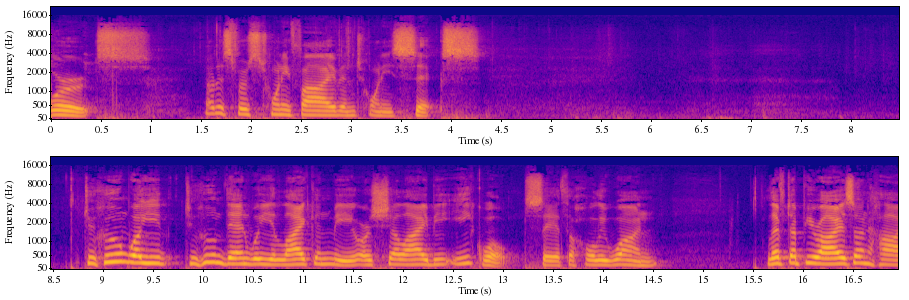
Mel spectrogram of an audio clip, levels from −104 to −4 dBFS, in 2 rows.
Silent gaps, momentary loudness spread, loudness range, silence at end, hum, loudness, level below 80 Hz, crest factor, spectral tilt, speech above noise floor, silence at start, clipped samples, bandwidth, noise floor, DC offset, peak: none; 11 LU; 5 LU; 0 s; none; -25 LUFS; -54 dBFS; 18 dB; -4 dB/octave; 42 dB; 0 s; under 0.1%; 14.5 kHz; -66 dBFS; under 0.1%; -8 dBFS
